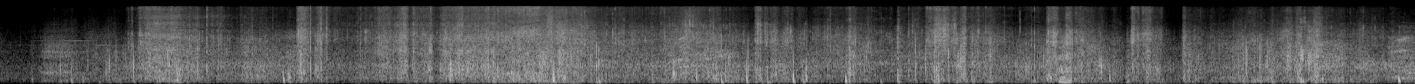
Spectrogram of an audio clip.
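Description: Footsteps crunching through frost-covered heather and snow, with the brittle stems crackling and rustling against the legs in a dense run of sharp crackles.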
